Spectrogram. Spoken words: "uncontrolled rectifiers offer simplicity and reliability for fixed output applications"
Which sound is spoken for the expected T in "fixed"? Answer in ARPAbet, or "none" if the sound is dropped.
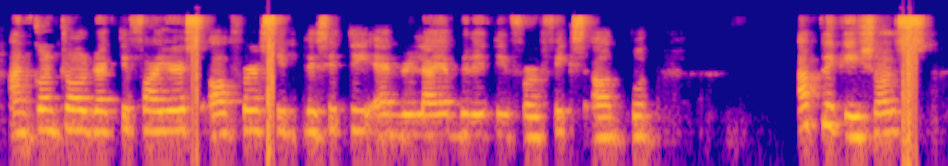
none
